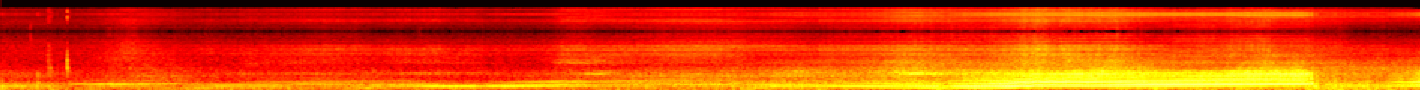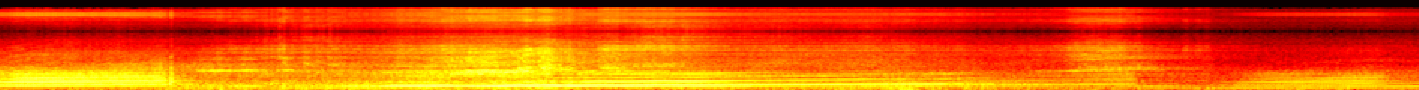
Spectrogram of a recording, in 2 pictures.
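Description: Car engine being driven hard, climbing in pitch under acceleration and dropping back sharply on lift-off or gear changes, several times over, loudest about a third and two-thirds of the way in.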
